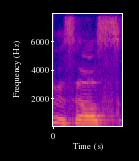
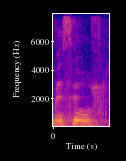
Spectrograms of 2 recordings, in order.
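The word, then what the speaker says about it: Vesaas: Veseyas, e, aslında Veseus diye okunuyor. Veseyas yazıyor. Veseus.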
